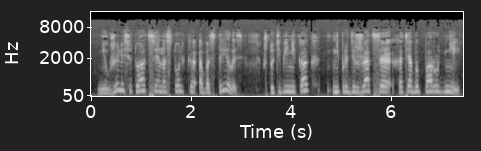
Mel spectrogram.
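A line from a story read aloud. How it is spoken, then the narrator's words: Pleading moan. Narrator (Russian): с мольбой простонала Элизабет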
